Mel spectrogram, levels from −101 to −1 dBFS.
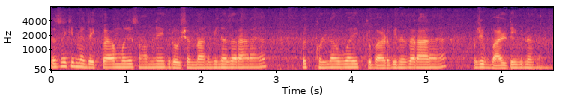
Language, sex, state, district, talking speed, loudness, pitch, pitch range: Hindi, male, Bihar, Katihar, 270 wpm, -17 LUFS, 145 Hz, 135-150 Hz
